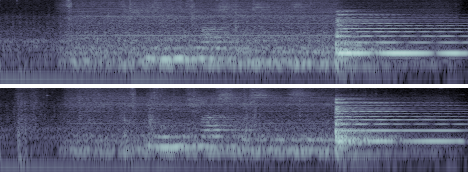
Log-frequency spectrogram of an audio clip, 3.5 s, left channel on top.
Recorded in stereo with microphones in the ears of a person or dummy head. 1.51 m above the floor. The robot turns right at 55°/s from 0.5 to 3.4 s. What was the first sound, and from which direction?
A woman speaking, 130° left.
